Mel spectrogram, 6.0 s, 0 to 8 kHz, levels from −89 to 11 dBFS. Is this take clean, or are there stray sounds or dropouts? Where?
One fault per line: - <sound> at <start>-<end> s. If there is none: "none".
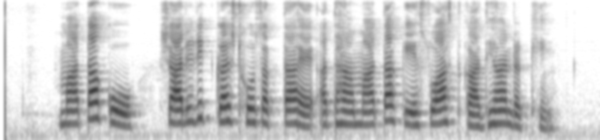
none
